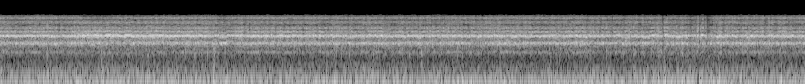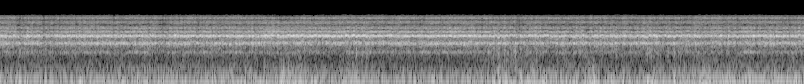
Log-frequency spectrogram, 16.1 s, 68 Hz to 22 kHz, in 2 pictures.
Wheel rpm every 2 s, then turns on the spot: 160, 170, 160, 160, 160, 160, 160, 160.
none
